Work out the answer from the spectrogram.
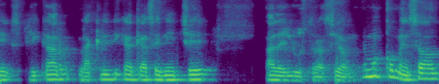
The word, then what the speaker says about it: Nietzsche: mira directamente, Friedrich Nietzsche, o sea, así se pronuncia el nombre realmente de Nietzsche, pero no me van a escuchar diciendo Nietzsche todo el rato. Ya ustedes saben que se pronuncia Nietzsche, con eso basta, ¿no?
